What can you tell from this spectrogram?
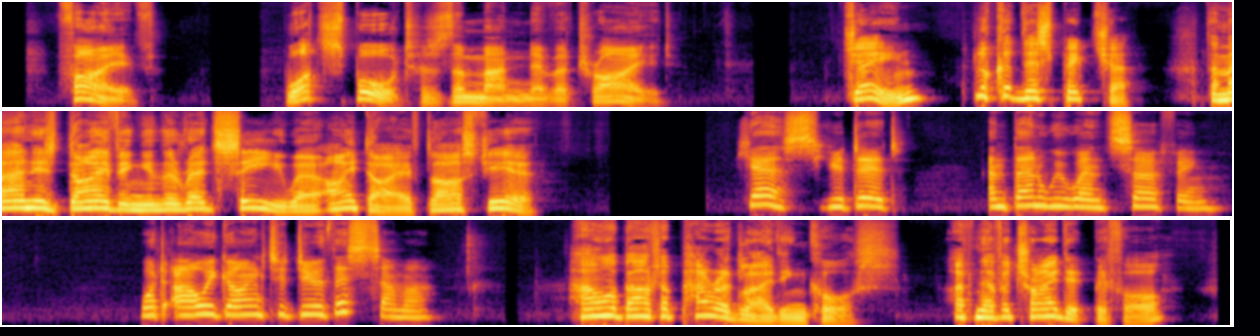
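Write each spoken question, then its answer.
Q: What sport has the man never tried?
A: Paragliding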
